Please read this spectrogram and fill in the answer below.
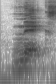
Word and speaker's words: Nix: a message and said his last name is pronounced knicks jamie nix had gone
